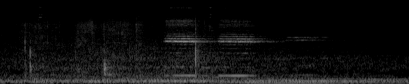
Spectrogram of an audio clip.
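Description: A ruler taps down onto paper.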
